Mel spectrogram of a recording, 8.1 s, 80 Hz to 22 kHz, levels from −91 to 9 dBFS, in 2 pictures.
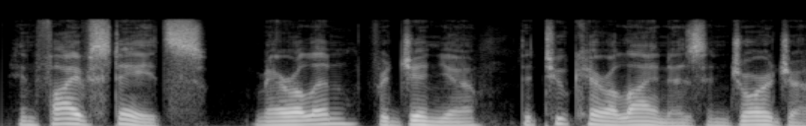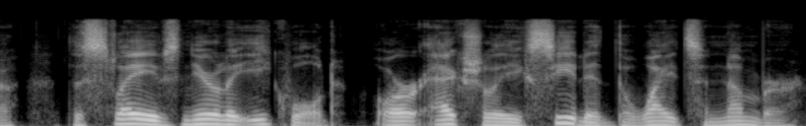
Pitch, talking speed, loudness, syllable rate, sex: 120 Hz, 140 wpm, -18 LUFS, 5.6 syllables/s, male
